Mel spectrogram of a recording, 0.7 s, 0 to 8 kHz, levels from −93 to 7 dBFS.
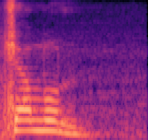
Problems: constant background noise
